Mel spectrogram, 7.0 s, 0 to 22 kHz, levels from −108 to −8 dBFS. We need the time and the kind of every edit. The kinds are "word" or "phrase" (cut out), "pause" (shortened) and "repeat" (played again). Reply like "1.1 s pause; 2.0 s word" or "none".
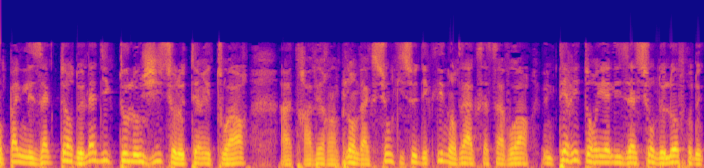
4.6 s word; 5.3 s pause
